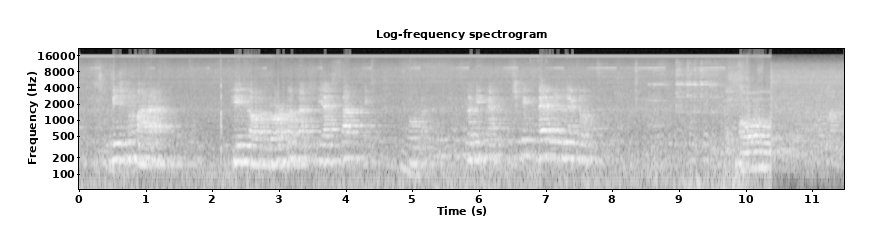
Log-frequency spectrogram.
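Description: An elderly man chants or speaks into a microphone, heard through a loudspeaker.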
